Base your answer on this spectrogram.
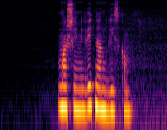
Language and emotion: Russian, neutral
